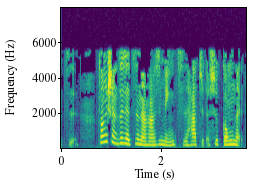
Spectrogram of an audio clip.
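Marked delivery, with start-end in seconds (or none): none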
